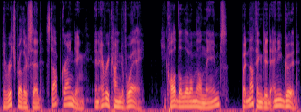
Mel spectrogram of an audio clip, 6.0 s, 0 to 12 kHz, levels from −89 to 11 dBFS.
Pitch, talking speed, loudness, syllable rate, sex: 110 Hz, 220 wpm, -16 LUFS, 5.9 syllables/s, male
